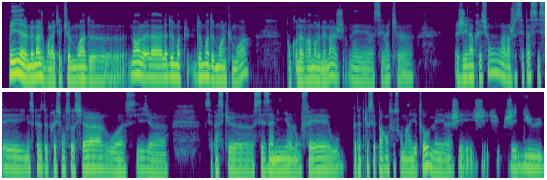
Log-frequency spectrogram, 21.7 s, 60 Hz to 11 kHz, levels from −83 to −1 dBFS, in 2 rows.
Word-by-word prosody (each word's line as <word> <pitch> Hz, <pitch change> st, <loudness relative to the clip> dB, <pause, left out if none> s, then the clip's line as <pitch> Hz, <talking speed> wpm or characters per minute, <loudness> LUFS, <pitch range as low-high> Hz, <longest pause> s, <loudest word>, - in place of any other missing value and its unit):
Oui, 150 Hz, +2 st, +9 dB
elle 145 Hz, -5 st, +10 dB
a -, -, +10 dB
le 110 Hz, -, +6 dB
même 115 Hz, +2 st, +8 dB
âge, 130 Hz, 0 st, +8 dB
bon, 100 Hz, -2 st, 0 dB
elle 95 Hz, -, +3 dB
a 95 Hz, -, +2 dB
quelques 100 Hz, +3 st, -3 dB
mois 110 Hz, +1 st, +4 dB
de, 105 Hz, -, -2 dB
heu, 100 Hz, 0 st, -4 dB
non, 145 Hz, +2 st, +4 dB
elle 120 Hz, 0 st, +3 dB
a 115 Hz, 0 st, +6 dB
elle 115 Hz, -, +2 dB
a 120 Hz, -, +5 dB
2 130 Hz, +1 st, +4 dB
mois 120 Hz, -2 st, +4 dB
de -, -, -16 dB
plu -, -, -15 dB
2 120 Hz, +1 st, 0 dB
mois 125 Hz, 0 st, +4 dB
de 110 Hz, -, +2 dB
moins 110 Hz, 0 st, +3 dB
que 105 Hz, -, -9 dB
moi, 120 Hz, +12 st, -2 dB, 0.7 s
donc 95 Hz, +1 st, -8 dB
on 100 Hz, -, +2 dB
a 100 Hz, -, +5 dB
vraiment 105 Hz, +2 st, +1 dB
le 100 Hz, -, +2 dB
même 100 Hz, +3 st, +1 dB
âge, 125 Hz, -2 st, -2 dB
mais, 105 Hz, -3 st, -4 dB, 0.2 s
heu, 95 Hz, 0 st, -4 dB
c'est 95 Hz, -3 st, -9 dB
vrai 110 Hz, +3 st, -5 dB
que, -, -, -9 dB, 1.1 s
j'ai 115 Hz, +3 st, 0 dB
l'impression, 120 Hz, +6 st, -1 dB
alors 110 Hz, -4 st, 0 dB
je 115 Hz, +2 st, -7 dB
sais 115 Hz, -, -6 dB
pas 120 Hz, -, -2 dB
si 120 Hz, -4 st, -4 dB
c'est 110 Hz, -, -2 dB
une 105 Hz, -1 st, -2 dB
espèce 110 Hz, +1 st, -3 dB
de 105 Hz, -, -2 dB
pression 105 Hz, +1 st, -4 dB
sociale 110 Hz, +2 st, 0 dB
ou, 95 Hz, -1 st, -2 dB
heu, 90 Hz, -, -3 dB
si, 100 Hz, +1 st, -7 dB
heu, 90 Hz, -1 st, -4 dB, 0.8 s
c'est -, -, -9 dB
parce -, -, -4 dB
que 95 Hz, -1 st, -2 dB
ses 95 Hz, 0 st, -3 dB
amis, 95 Hz, +1 st, +2 dB
heu, 95 Hz, -, 0 dB
l'ont 90 Hz, +1 st, -4 dB
fait 100 Hz, +1 st, 0 dB
ou 100 Hz, +3 st, -6 dB, 0.2 s
peut-être -, -, -3 dB
que -, -, -5 dB
ses -, -, -1 dB
parents 100 Hz, +1 st, -2 dB
se 115 Hz, +1 st, -12 dB
sont 95 Hz, -, -6 dB
mariés 95 Hz, 0 st, -2 dB
tôt, 125 Hz, +6 st, +2 dB
mais, 95 Hz, -5 st, -2 dB
heu, 95 Hz, -, -4 dB
j'ai -, -, -4 dB
j'ai -, -, -9 dB
j -, -, -16 dB
j'ai 110 Hz, 0 st, -2 dB
du 115 Hz, -1 st, -2 dB
105 Hz, 225 wpm, -22 LUFS, 95-115 Hz, 1.1 s, elle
